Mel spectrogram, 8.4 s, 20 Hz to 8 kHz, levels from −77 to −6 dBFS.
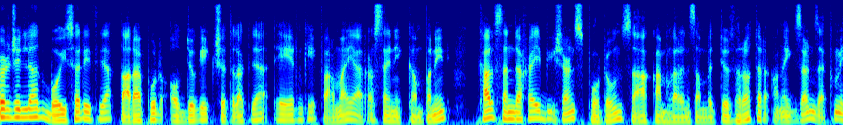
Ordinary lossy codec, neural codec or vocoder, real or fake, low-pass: none; codec, 16 kHz in and 24 kHz out, 0.9 kbps, LongCat-Audio-Codec, fine tuned four codebook decoder; fake; 7.2 kHz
